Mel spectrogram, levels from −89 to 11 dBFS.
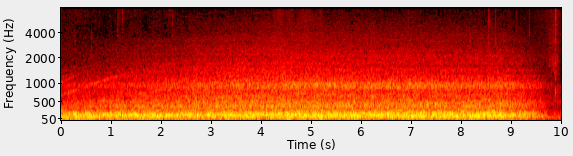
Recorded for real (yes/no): yes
